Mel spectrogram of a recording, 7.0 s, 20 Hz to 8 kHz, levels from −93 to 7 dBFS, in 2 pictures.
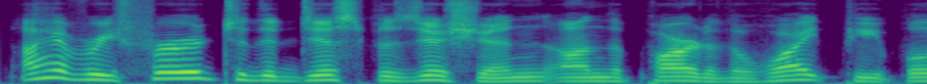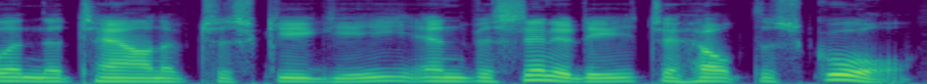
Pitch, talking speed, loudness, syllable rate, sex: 140 Hz, 205 wpm, -19 LUFS, 5.3 syllables/s, male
